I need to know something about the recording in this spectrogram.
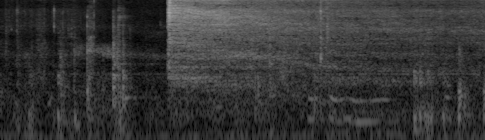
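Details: Soft instrument clicks, then a sudden steady hissing spray: dental water spray rinsing a tooth preparation after margin refining with a GMT, during a composite restoration.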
